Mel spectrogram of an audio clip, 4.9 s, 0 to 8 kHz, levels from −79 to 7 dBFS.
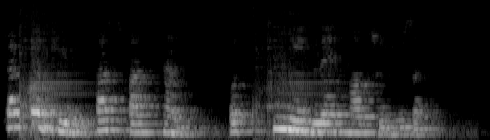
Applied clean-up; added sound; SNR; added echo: neural separator model SepFormer DNS4.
